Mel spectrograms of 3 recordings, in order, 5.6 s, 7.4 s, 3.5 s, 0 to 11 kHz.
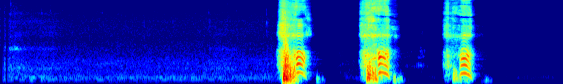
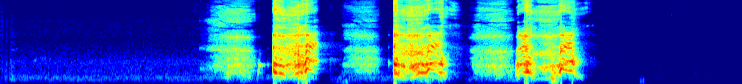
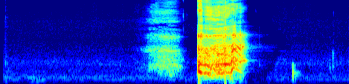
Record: {"exhalation_length": "5.6 s", "exhalation_amplitude": 32768, "exhalation_signal_mean_std_ratio": 0.23, "three_cough_length": "7.4 s", "three_cough_amplitude": 32768, "three_cough_signal_mean_std_ratio": 0.37, "cough_length": "3.5 s", "cough_amplitude": 32768, "cough_signal_mean_std_ratio": 0.3, "survey_phase": "beta (2021-08-13 to 2022-03-07)", "age": "45-64", "gender": "Female", "wearing_mask": "No", "symptom_cough_any": true, "symptom_runny_or_blocked_nose": true, "symptom_fatigue": true, "symptom_onset": "7 days", "smoker_status": "Never smoked", "respiratory_condition_asthma": false, "respiratory_condition_other": false, "recruitment_source": "Test and Trace", "submission_delay": "2 days", "covid_test_result": "Positive", "covid_test_method": "RT-qPCR", "covid_ct_value": 22.9, "covid_ct_gene": "ORF1ab gene"}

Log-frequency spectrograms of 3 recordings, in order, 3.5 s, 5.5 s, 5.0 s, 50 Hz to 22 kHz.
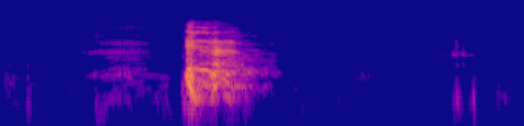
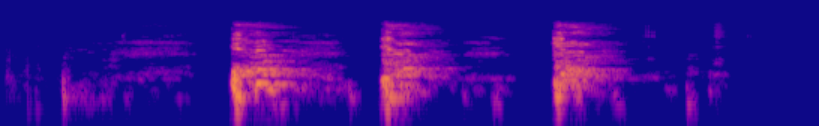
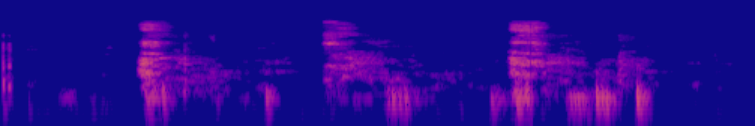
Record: {"cough_length": "3.5 s", "cough_amplitude": 26280, "cough_signal_mean_std_ratio": 0.22, "three_cough_length": "5.5 s", "three_cough_amplitude": 20370, "three_cough_signal_mean_std_ratio": 0.32, "exhalation_length": "5.0 s", "exhalation_amplitude": 2320, "exhalation_signal_mean_std_ratio": 0.39, "survey_phase": "beta (2021-08-13 to 2022-03-07)", "age": "45-64", "gender": "Female", "wearing_mask": "No", "symptom_none": true, "smoker_status": "Never smoked", "respiratory_condition_asthma": false, "respiratory_condition_other": false, "recruitment_source": "REACT", "submission_delay": "3 days", "covid_test_result": "Negative", "covid_test_method": "RT-qPCR", "influenza_a_test_result": "Negative", "influenza_b_test_result": "Negative"}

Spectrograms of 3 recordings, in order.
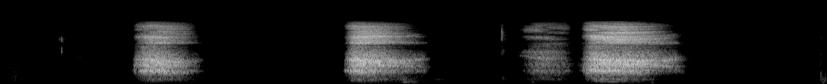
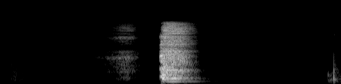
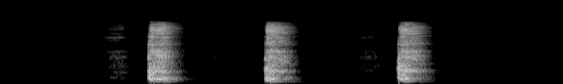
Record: {"exhalation_length": "8.3 s", "exhalation_amplitude": 32768, "exhalation_signal_mean_std_ratio": 0.39, "cough_length": "3.4 s", "cough_amplitude": 29252, "cough_signal_mean_std_ratio": 0.23, "three_cough_length": "5.6 s", "three_cough_amplitude": 30338, "three_cough_signal_mean_std_ratio": 0.29, "survey_phase": "beta (2021-08-13 to 2022-03-07)", "age": "18-44", "gender": "Male", "wearing_mask": "No", "symptom_none": true, "smoker_status": "Never smoked", "respiratory_condition_asthma": false, "respiratory_condition_other": false, "recruitment_source": "Test and Trace", "submission_delay": "0 days", "covid_test_result": "Negative", "covid_test_method": "LFT"}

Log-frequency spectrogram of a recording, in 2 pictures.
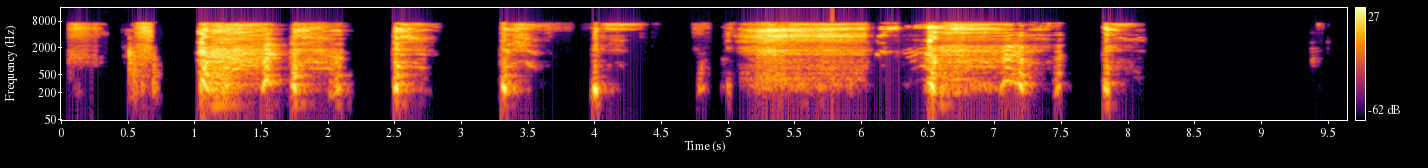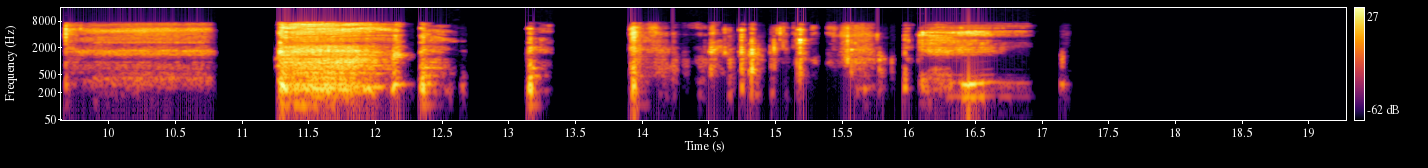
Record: {"three_cough_length": "19.3 s", "three_cough_amplitude": 29105, "three_cough_signal_mean_std_ratio": 0.41, "survey_phase": "alpha (2021-03-01 to 2021-08-12)", "age": "45-64", "gender": "Male", "wearing_mask": "No", "symptom_cough_any": true, "symptom_fever_high_temperature": true, "symptom_headache": true, "symptom_change_to_sense_of_smell_or_taste": true, "symptom_loss_of_taste": true, "symptom_onset": "4 days", "smoker_status": "Ex-smoker", "respiratory_condition_asthma": false, "respiratory_condition_other": false, "recruitment_source": "Test and Trace", "submission_delay": "2 days", "covid_test_result": "Positive", "covid_test_method": "RT-qPCR"}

